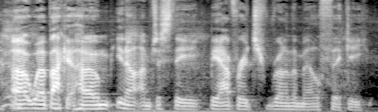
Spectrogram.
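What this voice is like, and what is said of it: Non-American accent. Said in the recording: “My accent takes me a long way in this country ... the use of words that Americans will never use”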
